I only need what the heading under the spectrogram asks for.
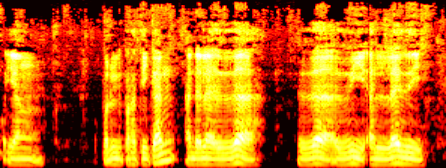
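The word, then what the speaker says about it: الذي: Jadi ujung lidah diletakkan di antara gigi atas dan bawah. Jadi diletakkan ya, tidak digigit, diletakkan saja. Dan diucapkan tanpa ada suara hams dan suara getar. Ada karena terkadang ada di antara kita yang baca dengan allazi itu bergetar. Padahal dia keluar dengan tidak bergetar.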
